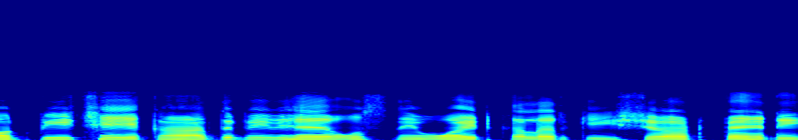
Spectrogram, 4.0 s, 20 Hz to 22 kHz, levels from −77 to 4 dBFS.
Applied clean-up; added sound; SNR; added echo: none; none; none; none.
